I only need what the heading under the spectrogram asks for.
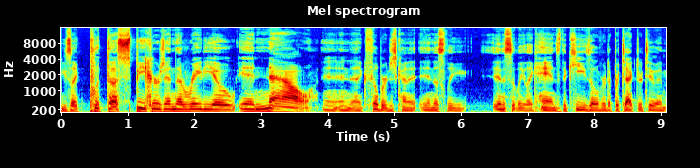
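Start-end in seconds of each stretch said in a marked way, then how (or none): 0.4-3.8 slow, threatening delivery. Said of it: "he's ready to fight".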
